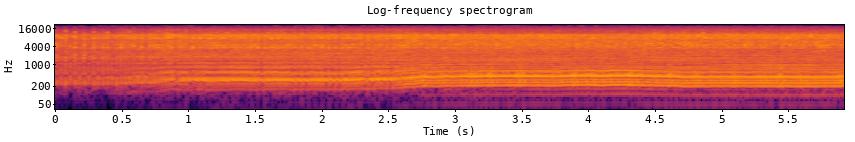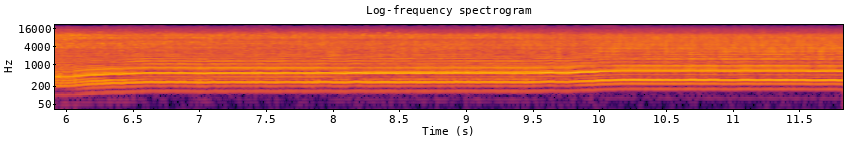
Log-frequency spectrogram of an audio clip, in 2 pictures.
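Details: Saito FA-72a model four-stroke swinging an APC 12x7 prop instead of a 13x8 (which turned about 8200 rpm): a high reedy buzz steps up and wavers at low throttle. The owner suspects it is too lean on the low end.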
